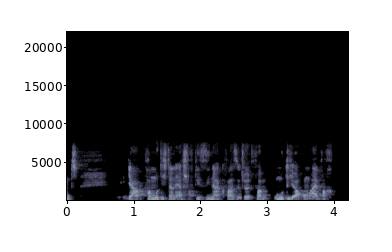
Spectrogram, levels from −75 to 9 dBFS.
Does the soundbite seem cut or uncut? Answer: cut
